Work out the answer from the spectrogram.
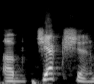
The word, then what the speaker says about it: objection: him to pronounce it objection with you all the emphasis most of the emphasis really on the second syllable which is the way you would normally say the word but with edgeworth I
